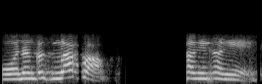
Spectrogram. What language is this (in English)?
Manipuri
